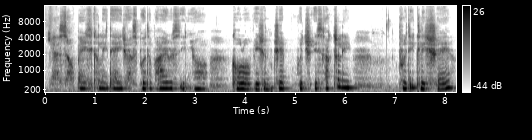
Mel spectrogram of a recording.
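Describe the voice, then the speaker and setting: A woman playing a calm, self-assured hacker in an ASMR roleplay, hushed and reassuring. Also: a little high, measured pace, close to an everyday voice, low-quality recording.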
